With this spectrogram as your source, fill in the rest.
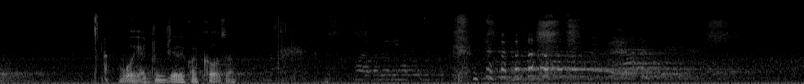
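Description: A woman laughs and talks through a microphone.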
